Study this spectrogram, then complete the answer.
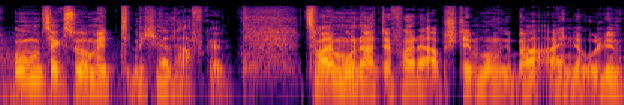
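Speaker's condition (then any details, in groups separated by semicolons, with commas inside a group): No condition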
